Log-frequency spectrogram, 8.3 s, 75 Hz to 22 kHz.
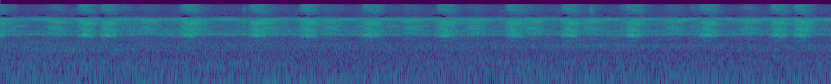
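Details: Nocturnal cricket chorus in woods, recorded September 2, 2023 using a Samsung phone and Shure stereo mic; high sustained trilling with repeated chirp bursts around every 0.6 seconds and soft low background hum.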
